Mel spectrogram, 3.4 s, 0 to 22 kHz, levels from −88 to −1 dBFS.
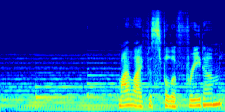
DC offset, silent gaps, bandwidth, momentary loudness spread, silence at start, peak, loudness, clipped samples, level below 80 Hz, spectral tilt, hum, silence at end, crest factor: under 0.1%; none; 15.5 kHz; 14 LU; 0 s; -12 dBFS; -32 LUFS; under 0.1%; -60 dBFS; -5.5 dB/octave; none; 0 s; 20 dB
